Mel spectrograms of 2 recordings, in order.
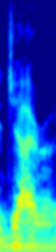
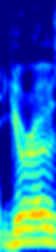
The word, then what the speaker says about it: gyros: Euros Euros no we're from America we say Gyros no there's a song by there's a song that Luke um Luke BR there's not even a u in it Euros is what it's pronounced the UK spins Yos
